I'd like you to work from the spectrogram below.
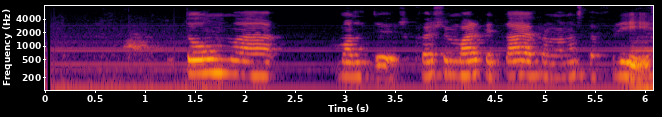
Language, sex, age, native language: Icelandic, male, 11, Icelandic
